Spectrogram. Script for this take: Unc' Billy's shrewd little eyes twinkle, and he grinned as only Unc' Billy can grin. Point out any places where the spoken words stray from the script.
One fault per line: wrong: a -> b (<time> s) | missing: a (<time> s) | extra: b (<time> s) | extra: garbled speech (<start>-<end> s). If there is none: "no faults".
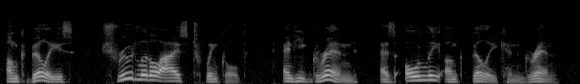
wrong: twinkle -> twinkled (1.9 s)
